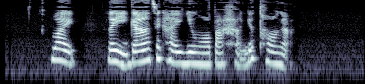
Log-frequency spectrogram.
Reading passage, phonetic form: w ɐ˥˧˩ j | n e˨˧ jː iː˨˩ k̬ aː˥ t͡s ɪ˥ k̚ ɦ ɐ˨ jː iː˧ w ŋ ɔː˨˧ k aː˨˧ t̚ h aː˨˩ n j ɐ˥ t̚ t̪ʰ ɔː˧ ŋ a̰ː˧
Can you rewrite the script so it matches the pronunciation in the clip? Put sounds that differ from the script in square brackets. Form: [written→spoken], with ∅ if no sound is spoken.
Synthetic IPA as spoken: w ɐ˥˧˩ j | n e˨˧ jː iː˨˩ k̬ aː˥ t͡s ɪ˥ k̚ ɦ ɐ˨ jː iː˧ w ŋ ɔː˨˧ [k→p] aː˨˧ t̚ h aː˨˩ [n→ŋ] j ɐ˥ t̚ t̪ʰ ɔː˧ ŋ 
